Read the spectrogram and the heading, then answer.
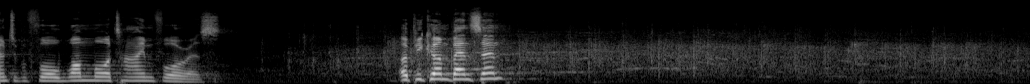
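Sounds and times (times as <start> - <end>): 
speech: 0.0 - 2.3, 4.0 - 5.2
sustained applause from a large audience: 2.6 - 10.3.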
